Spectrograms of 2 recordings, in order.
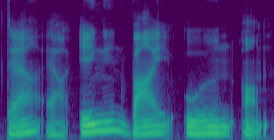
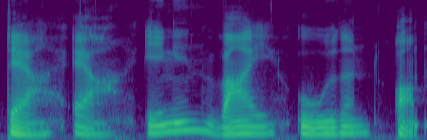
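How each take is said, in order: First: The sentence is read quickly and smoothly. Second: The sentence is read slowly and carefully. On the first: "then do the fast way" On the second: "That is very slow"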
